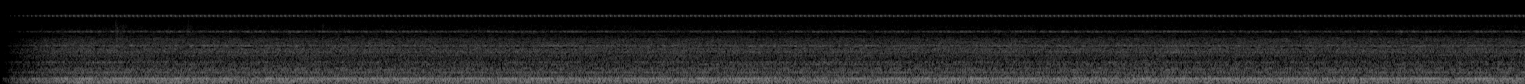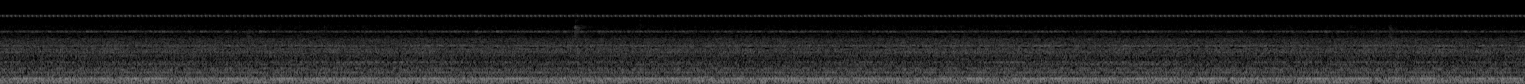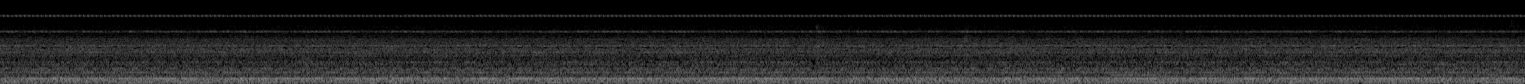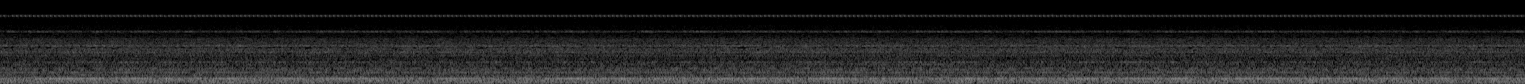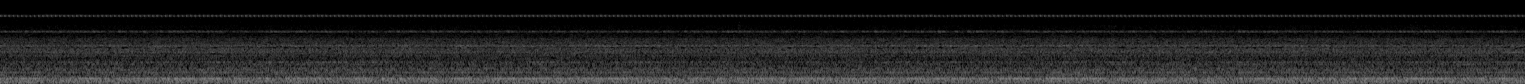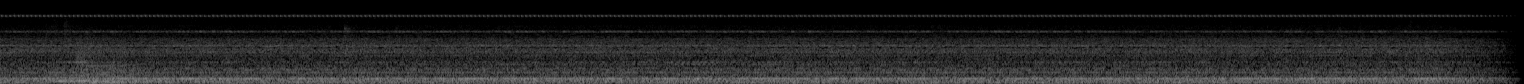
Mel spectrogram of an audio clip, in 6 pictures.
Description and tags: Recordings from an old swimming pool basement, there're some "motor" noises, the old purifying plant, and a boiler. Recorded with zoom h2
